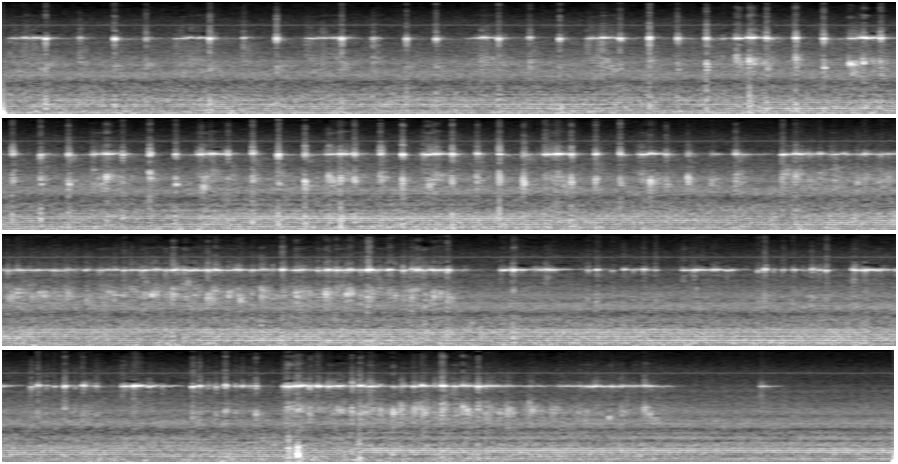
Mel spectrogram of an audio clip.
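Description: Belly-dance music from a violin ensemble, heard through a badly degraded recording: held chords that change every few seconds, under a steady high whine and dense crackle.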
